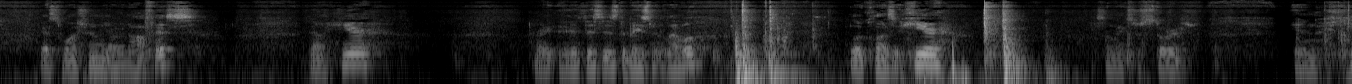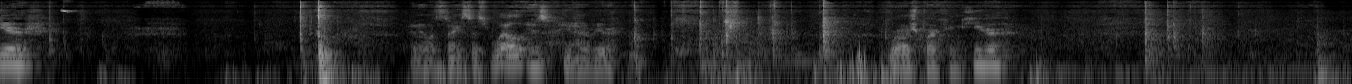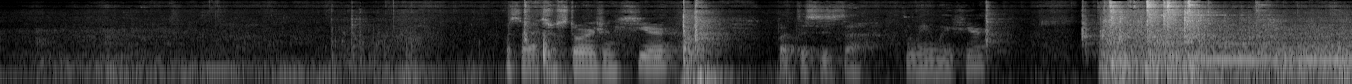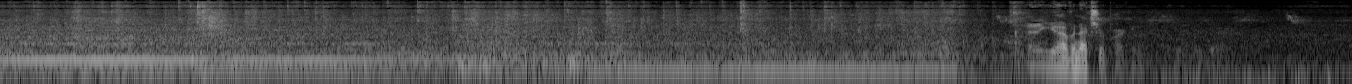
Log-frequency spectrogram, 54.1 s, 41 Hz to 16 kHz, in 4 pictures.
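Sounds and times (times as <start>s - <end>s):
garage door clatter: 19.9s - 22.3s, 37.9s - 51.1s
garage door motor hum: 25.7s - 31.8s, 38.0s - 50.9s.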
